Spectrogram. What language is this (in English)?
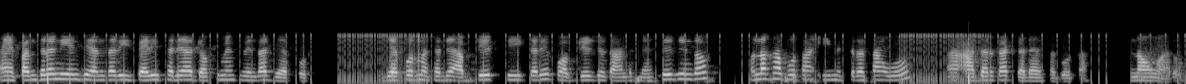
Sindhi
